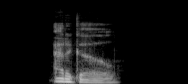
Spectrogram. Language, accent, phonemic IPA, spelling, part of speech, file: English, Australia, /ˈætəˌɡɜː(ɹ)l/, attagirl, interjection / noun, En-au-attagirl.ogg
- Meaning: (interjection) Used to show encouragement or approval to a girl, woman, or female animal; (noun) A cry of encouragement; an accolade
